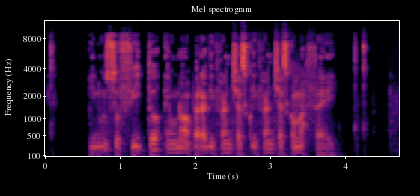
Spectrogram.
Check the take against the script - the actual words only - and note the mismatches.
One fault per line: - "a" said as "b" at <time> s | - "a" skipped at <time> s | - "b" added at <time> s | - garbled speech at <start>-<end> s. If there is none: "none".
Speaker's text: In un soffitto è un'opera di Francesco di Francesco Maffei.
none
